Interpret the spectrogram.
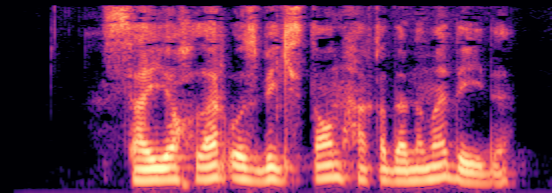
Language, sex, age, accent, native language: Uzbek, male, 18-24, Toshkent viloyati, Uzbek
